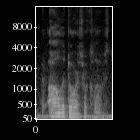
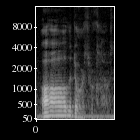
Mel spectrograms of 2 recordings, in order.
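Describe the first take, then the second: First: Said in the usual way. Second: "All" stretched long and lifted, slow line; hushed storyteller dwelling on "All"; emphatic repeat. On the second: A narrator's reading. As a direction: draw out "All" for suspense.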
